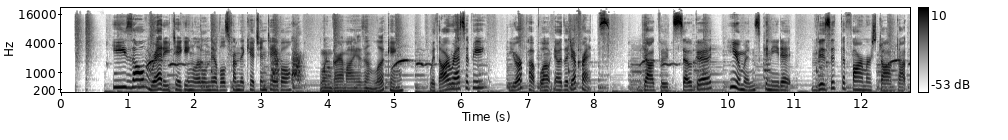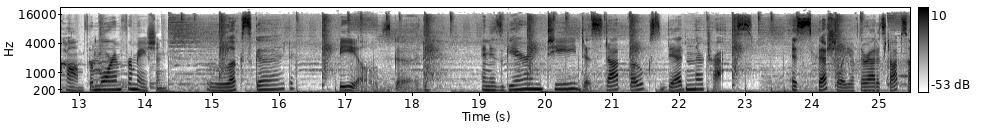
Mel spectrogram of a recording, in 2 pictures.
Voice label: Commercial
